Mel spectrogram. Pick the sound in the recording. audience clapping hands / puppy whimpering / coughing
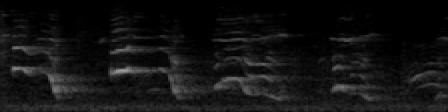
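puppy whimpering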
